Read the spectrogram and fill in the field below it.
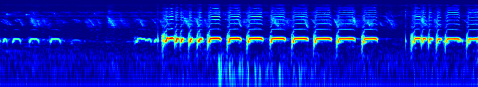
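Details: Local Indonesian zebra dove, a lively caller used as a lure to call rivals: soft, rounded coos, then a loud, rapid, stuttering string of harsh, ringing cooing notes, a pause, and another burst.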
